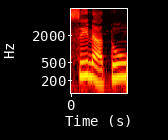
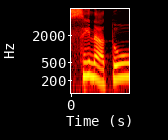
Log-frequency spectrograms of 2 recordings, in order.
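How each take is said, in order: Both takes have the same delivery.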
